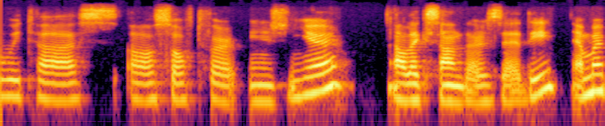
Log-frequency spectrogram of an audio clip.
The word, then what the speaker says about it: Aleksandar Zedi: So today we have with us a software engineer, Aleksandar Zedi. Am I pronouncing your name right?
